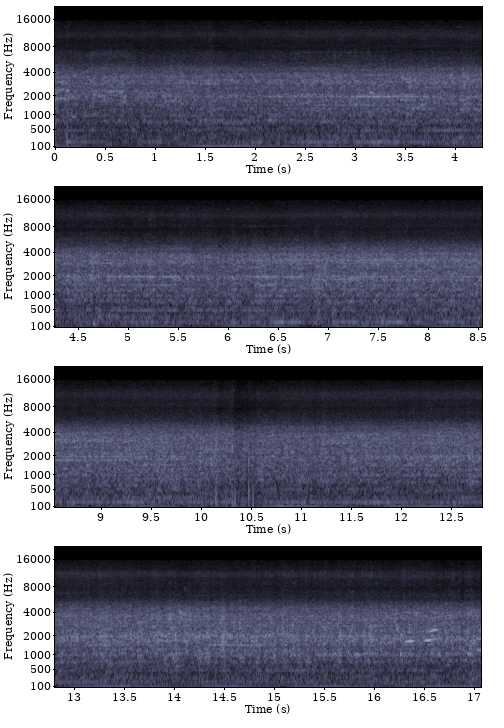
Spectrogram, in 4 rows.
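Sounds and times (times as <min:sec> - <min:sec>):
combine harvester engine hum: 0:00.0 - 0:17.0.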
